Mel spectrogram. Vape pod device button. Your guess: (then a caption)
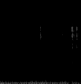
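Loose. A loose button on a Smoant Pasito pod mod is moved and flicked, giving short, bright, dry plastic rattling clicks over a low, steady background hum. The button rattles when it should have been stiffer.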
